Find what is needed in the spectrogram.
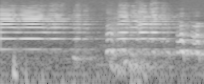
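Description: A beginner bowing a violin: a steady high note on the open E string fades out about half a second in. About a second in comes a second, wavering stroke, and laughter begins near the end.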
